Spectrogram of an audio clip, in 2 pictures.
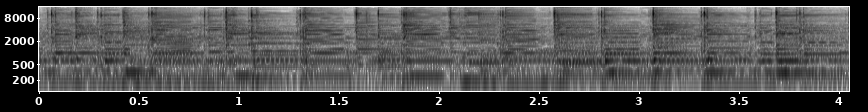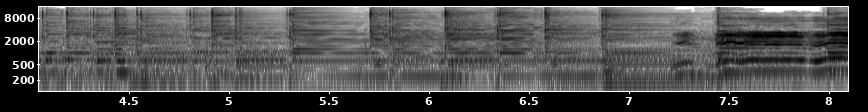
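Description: A long-necked, bowl-backed lute played with fast picked notes, opening an Albanian folk song. A man's voice starts singing over it about seven seconds in.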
